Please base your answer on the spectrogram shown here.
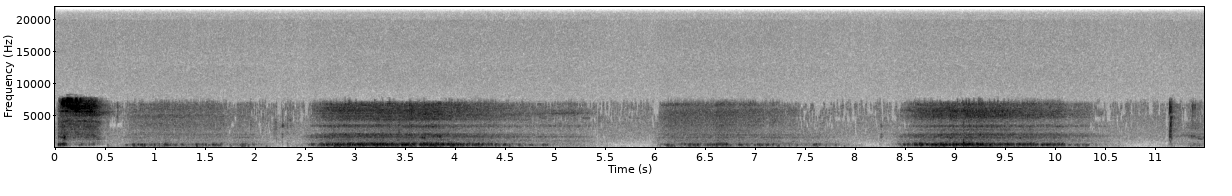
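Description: Slow, deep yoga breaths alternate between long rushing inhales and exhales, close and steady, about four breath cycles with short quiet pauses between them.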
